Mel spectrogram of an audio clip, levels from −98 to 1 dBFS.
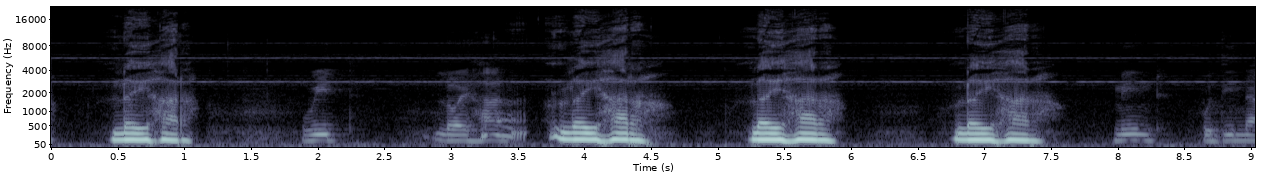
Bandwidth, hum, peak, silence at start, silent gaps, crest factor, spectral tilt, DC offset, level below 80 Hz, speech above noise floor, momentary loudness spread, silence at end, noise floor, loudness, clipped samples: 12.5 kHz; none; -14 dBFS; 0.45 s; none; 18 dB; -9 dB/octave; under 0.1%; -60 dBFS; 33 dB; 23 LU; 0 s; -61 dBFS; -28 LUFS; under 0.1%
